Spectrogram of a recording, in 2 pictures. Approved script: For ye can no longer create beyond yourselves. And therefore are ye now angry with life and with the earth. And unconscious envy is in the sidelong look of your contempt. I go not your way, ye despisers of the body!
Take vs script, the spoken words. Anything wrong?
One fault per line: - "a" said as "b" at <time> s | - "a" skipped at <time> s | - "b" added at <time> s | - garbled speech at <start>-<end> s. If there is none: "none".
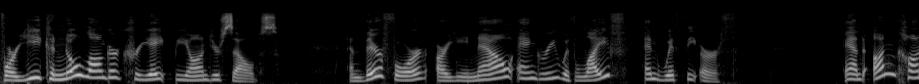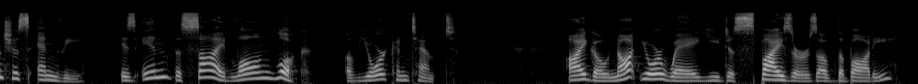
none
